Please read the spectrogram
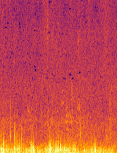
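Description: Wind rumbling on a handheld camera's microphone, with scattered soft thumps as the camera is carried along.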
